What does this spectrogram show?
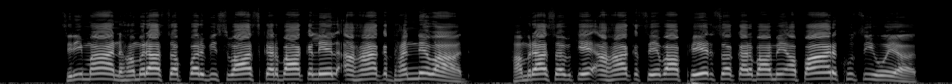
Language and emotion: Maithili, happy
